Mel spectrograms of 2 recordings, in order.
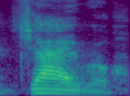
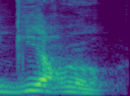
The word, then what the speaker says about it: gyro: That's a gyro. Or as they told me, don't come in here and say it like that. Say gyro.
